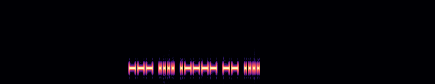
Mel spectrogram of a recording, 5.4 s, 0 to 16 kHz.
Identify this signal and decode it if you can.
Morse code, heard as a keyed tone, about 46 wpm, 700 Hz. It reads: OH1MH
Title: DXCC-100 Call Signs - 5 Characters - Repeated 2x - 45wpm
